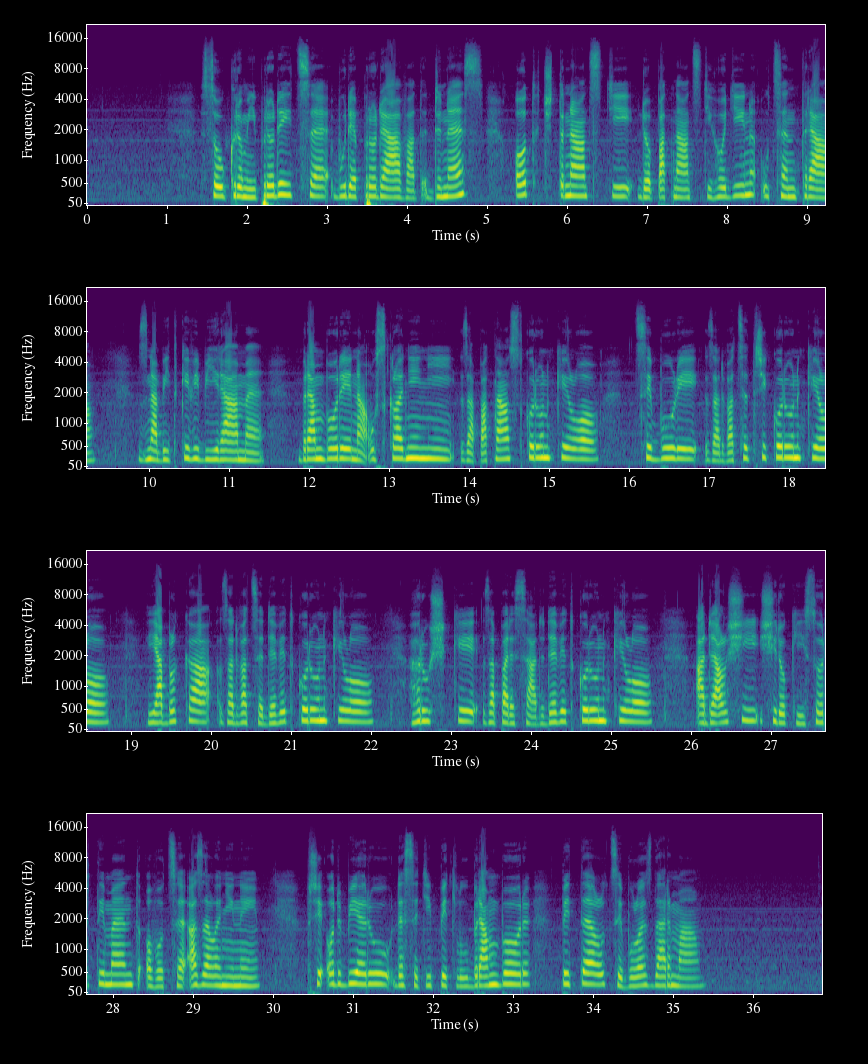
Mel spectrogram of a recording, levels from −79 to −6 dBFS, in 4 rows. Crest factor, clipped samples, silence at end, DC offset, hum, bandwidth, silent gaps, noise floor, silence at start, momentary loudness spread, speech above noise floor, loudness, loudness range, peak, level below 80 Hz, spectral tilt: 16 dB; under 0.1%; 1.5 s; under 0.1%; none; 14 kHz; none; -47 dBFS; 1.45 s; 9 LU; 31 dB; -16 LUFS; 3 LU; 0 dBFS; -36 dBFS; -5.5 dB/octave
